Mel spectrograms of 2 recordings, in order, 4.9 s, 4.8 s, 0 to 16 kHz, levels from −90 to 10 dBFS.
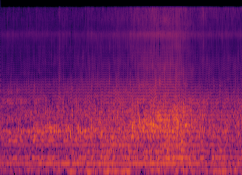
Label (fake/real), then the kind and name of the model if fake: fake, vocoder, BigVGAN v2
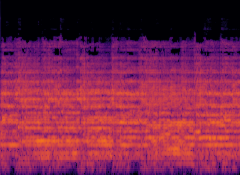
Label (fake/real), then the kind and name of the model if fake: fake, vocoder, BigVGAN v2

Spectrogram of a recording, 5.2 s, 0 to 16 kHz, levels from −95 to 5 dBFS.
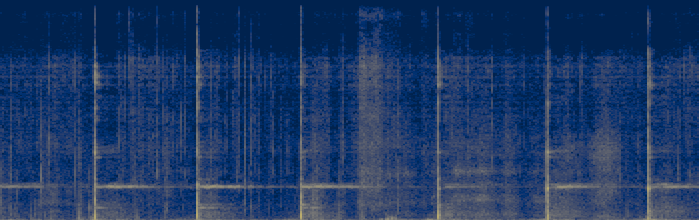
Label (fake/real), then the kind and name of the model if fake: fake, vocoder, BigVGAN v2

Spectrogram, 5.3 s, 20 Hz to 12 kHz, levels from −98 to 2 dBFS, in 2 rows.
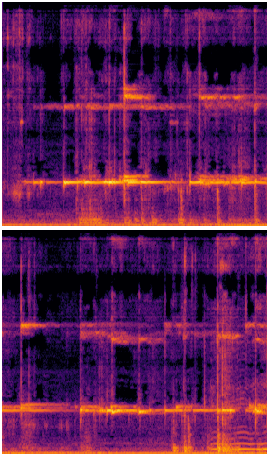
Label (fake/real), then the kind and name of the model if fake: fake, vocoder, BigVGAN v2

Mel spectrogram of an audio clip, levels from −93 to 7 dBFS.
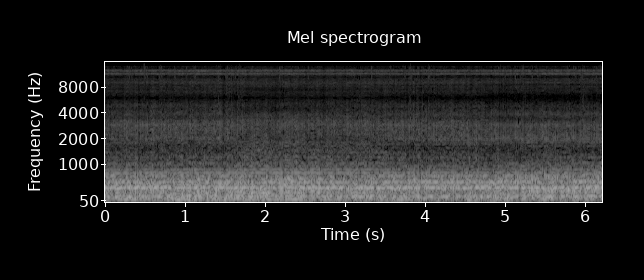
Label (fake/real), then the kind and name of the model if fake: fake, vocoder, BigVGAN v2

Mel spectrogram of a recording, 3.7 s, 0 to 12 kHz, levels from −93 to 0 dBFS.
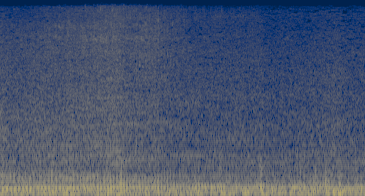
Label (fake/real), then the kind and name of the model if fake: real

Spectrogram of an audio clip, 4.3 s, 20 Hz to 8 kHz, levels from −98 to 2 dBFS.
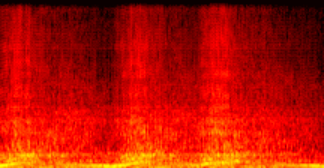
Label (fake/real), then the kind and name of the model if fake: fake, vocoder, BigVGAN v2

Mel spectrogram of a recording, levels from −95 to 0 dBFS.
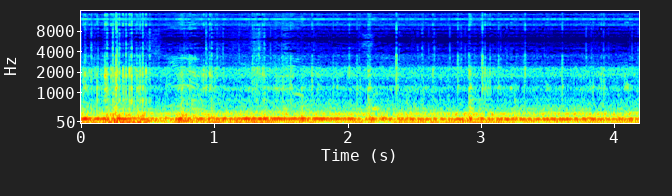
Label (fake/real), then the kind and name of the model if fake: real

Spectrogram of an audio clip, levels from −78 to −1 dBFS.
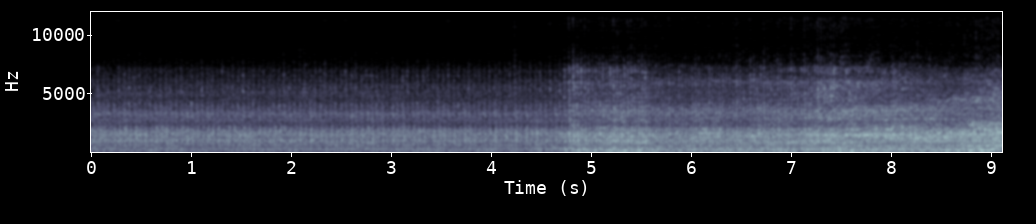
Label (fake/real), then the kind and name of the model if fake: real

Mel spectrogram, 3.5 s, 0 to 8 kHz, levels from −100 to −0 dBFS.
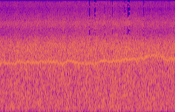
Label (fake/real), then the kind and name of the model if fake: real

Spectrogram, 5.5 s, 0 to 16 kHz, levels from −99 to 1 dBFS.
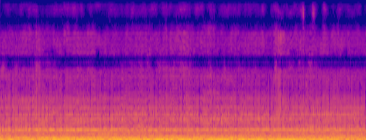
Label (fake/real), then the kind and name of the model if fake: fake, vocoder, BigVGAN v2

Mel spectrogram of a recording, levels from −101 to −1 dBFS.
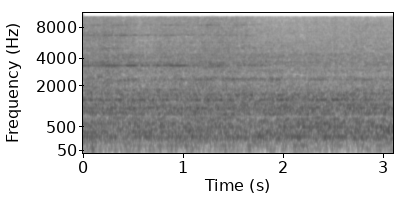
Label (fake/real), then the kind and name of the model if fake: real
